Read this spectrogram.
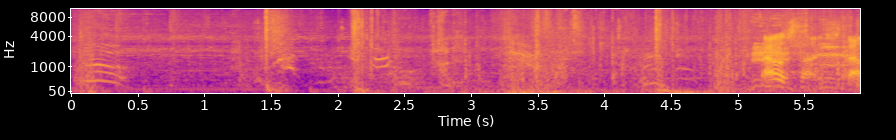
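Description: Heavy blows thud as two fighters trade punches.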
